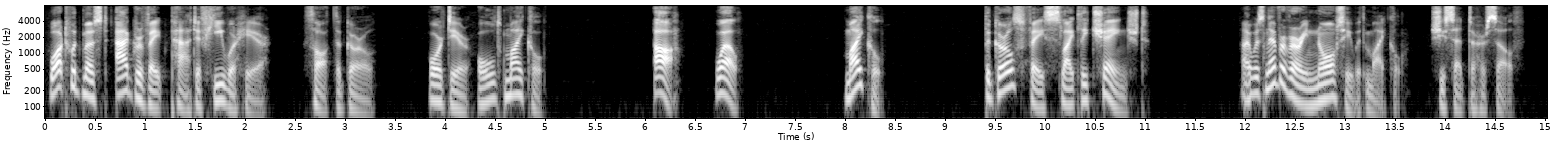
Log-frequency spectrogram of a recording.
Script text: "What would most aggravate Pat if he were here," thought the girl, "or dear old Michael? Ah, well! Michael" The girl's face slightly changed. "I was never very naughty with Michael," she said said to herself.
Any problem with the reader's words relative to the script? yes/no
yes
